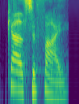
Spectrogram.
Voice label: "calcify", Indian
